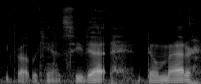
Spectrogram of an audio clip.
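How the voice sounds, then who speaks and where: An American man chats casually to viewers while out on a long run, sounding tired and pausing as he talks. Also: low voice, fairly even intonation, darkish tone. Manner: talking while out on a long run, with pauses and breaks for breath. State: tired from running. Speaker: running vlogger. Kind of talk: casual vlog chat to viewers. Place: outdoors on rural roads. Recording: clear outdoor ambient noise.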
